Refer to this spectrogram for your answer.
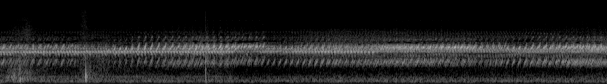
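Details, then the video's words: Frogs and toads in full chorus, many overlapping rapid croaking trills merging into an unbroken buzzy hum, with occasional clicks early on. "Frogs and Toads Symphony"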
